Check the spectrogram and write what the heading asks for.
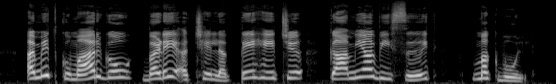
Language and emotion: Kashmiri, neutral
